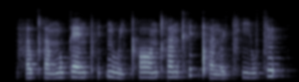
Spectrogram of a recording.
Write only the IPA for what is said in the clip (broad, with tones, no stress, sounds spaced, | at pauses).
h ɐ˨ w t̪ʰ ɐ˨˧ m ŋ o˧ w k ɛː˨ ŋ pʰ ɪ˨˥ k̚ n̪ uː˨˩ j t̪ʰ ɔː˨˧ n t̪ʰ ɐ˧ n kʰ ɪ˥ k̚ pʰ ɐ˨˩ n ɵ˥ ɥ t͡sʰ iː˨˧ w t͡s ɵ˥ t̚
